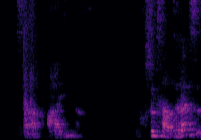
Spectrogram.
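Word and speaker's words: עין: prononce pas mais les sepharades, les séphardimes, le prononcente. C'est un ain pour ceux que ça intéresse, ça veut dire un œil en hébreu.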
